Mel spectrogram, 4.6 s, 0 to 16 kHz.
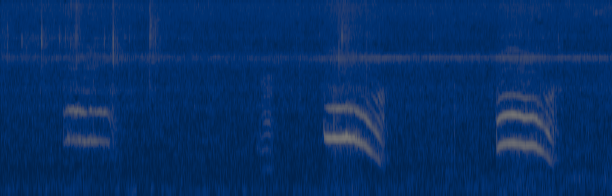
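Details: Kittens 31 days old, born 1 January 2024, one male and two females; three thin meows, the first soft, the next two louder and bending downward in pitch, spaced over a second apart above a faint steady hum.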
